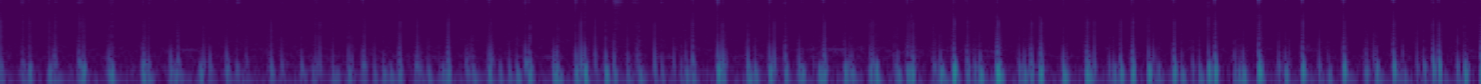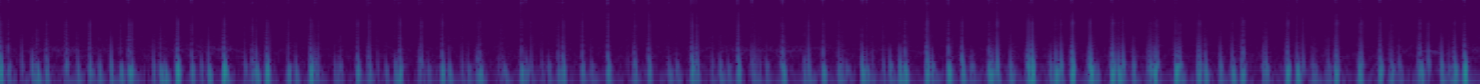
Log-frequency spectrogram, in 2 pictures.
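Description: Two small hollow white celluloid or plastic ping pong balls, one held in each hand close to the mic, are tapped with fingertips and nails and clicked together. The result is a quiet, steady stream of rapid, dry clicks and soft taps with a low, thumpy body and almost no ring after each hit.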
